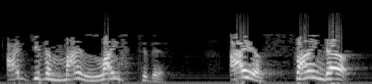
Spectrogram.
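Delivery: passionate. Real, not acted. Preacher declaring a life given to the gospel, passionate. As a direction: punch it out with full conviction. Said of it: "I'm passionate about this".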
